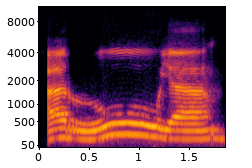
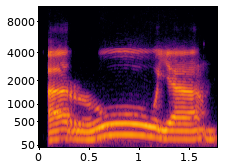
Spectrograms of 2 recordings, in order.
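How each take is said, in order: First: The middle consonant sounds like w. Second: The middle consonant sounds like w.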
